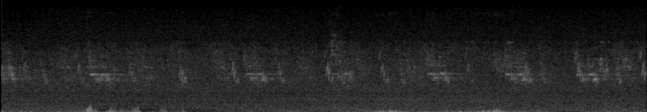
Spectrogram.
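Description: Small birds chirping in the background: short, thin, high chirps repeated about every half second. Low rumbles come about a second in and again around five to six seconds.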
